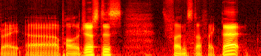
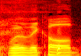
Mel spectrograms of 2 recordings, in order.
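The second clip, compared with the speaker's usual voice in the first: normal talking voice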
